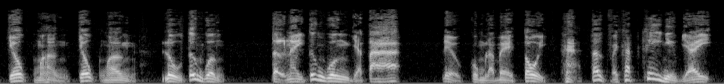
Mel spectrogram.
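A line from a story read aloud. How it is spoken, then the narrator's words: Smiling. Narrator (Vietnamese): Viên quan mỉm cười nói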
